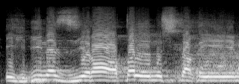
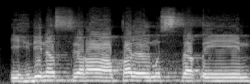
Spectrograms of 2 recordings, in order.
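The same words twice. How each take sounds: First: The word begins with a z sound. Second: The word begins with an emphatic s sound. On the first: "pakai zai" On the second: "pakai shot"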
